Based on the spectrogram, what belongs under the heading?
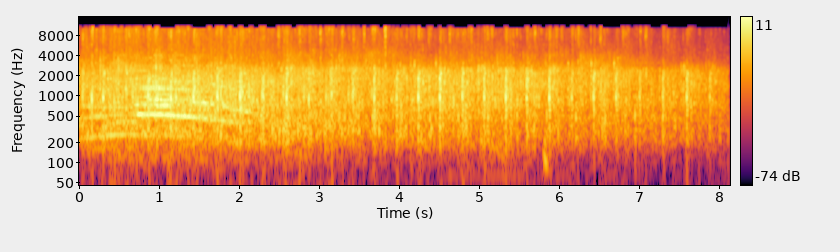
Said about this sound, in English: I think we should give her a big round of applause.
